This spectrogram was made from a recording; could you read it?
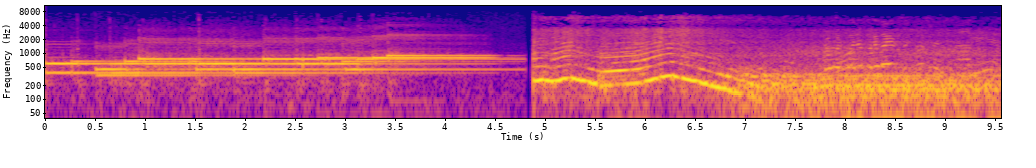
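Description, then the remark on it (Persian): A steady droning tone for several seconds, then a loud engine revs up and down repeatedly, its pitch swooping like a motorcycle throttle being worked. “گروهی از جوانان تاجیک نیت دارند که با موتورسیکل در راههای ایالات متحده آمریکا 10,000 کیلومتر را طی نمایند.”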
